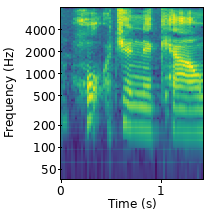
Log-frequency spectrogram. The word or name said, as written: xoji-nikyaaw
